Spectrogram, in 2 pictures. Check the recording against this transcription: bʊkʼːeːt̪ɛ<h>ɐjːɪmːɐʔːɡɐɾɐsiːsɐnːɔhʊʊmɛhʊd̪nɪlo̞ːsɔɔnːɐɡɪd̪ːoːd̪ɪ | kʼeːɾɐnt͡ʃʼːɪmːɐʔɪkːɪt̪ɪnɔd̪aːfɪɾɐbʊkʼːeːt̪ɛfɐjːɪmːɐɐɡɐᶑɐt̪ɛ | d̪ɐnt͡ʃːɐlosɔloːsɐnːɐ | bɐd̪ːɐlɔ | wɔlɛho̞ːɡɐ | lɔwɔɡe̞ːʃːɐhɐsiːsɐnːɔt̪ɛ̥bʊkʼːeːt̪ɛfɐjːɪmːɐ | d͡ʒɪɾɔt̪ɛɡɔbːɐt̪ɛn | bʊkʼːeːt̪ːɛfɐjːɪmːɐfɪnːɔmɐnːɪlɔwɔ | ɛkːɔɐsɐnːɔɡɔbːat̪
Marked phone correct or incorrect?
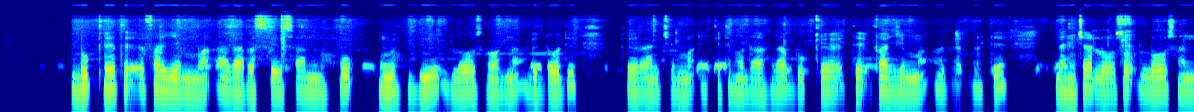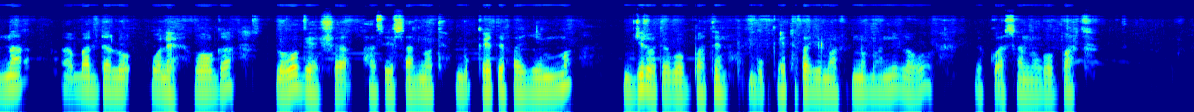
incorrect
